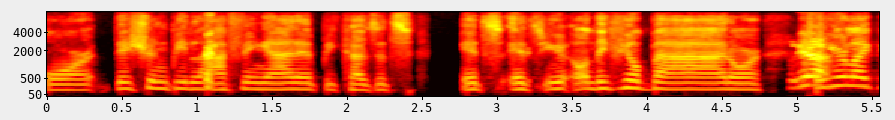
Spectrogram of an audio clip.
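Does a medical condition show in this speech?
No.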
